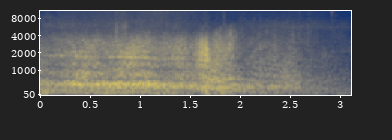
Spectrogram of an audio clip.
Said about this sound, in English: A CF 18 from the demonstration team flying over Nanaimo, continuing with passes over Tofino and Victoria.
